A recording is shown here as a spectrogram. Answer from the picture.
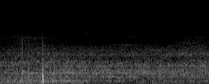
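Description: Steady distant rumble of an electric express train approaching along the line, with a single sharp click about half a second in.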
